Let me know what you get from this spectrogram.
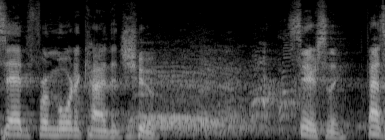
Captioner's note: congregation cheering and laughing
